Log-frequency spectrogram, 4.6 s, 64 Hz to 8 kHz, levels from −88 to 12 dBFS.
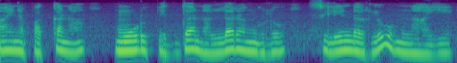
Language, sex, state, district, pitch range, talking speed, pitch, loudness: Telugu, female, Telangana, Hyderabad, 145-175 Hz, 105 wpm, 160 Hz, -16 LUFS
